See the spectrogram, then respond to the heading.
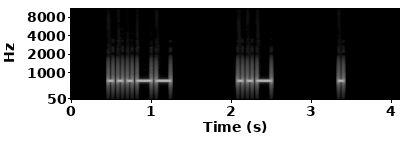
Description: Morse code, heard as a keyed tone, about 20 wpm, spaced as for 8 wpm, 700 Hz. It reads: 3UE
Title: 178 Lesson 29e - Slash - Three Characters 20wpm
